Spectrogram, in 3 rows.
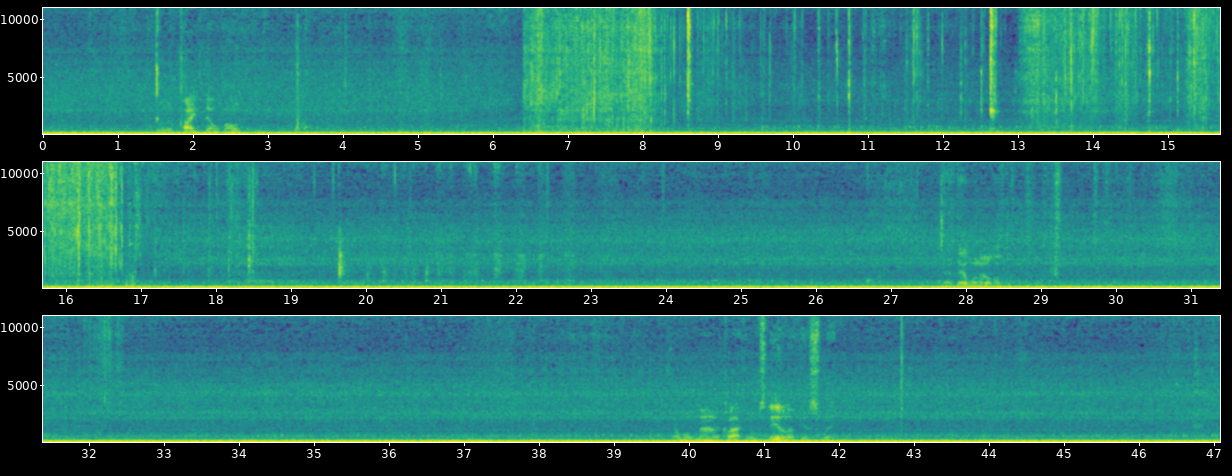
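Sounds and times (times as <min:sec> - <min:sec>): low mechanical hum: 0:00.0 - 0:47.0
scraping and rustling: 0:06.4 - 0:10.2, 0:13.0 - 0:17.3.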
